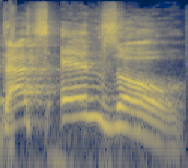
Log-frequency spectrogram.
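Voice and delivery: high, loud and drawn out; slow, thrilled cry of recognition; excited spotting. Retold or imitated. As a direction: blurt it out as you recognise him. Spotting the dog driving past.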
